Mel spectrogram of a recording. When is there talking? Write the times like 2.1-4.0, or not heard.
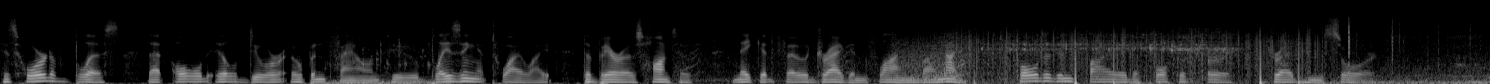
0.0-13.8.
